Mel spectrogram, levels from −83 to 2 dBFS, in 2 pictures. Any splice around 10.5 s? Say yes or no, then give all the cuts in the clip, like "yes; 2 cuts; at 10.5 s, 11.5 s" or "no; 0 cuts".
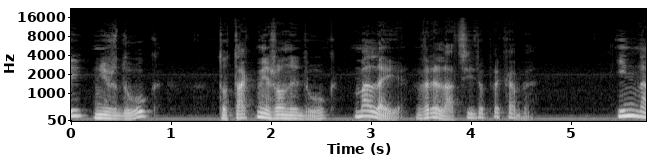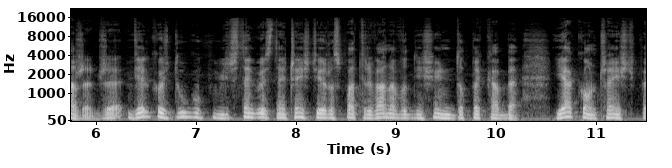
yes; 2 cuts; at 5.4 s, 10.5 s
